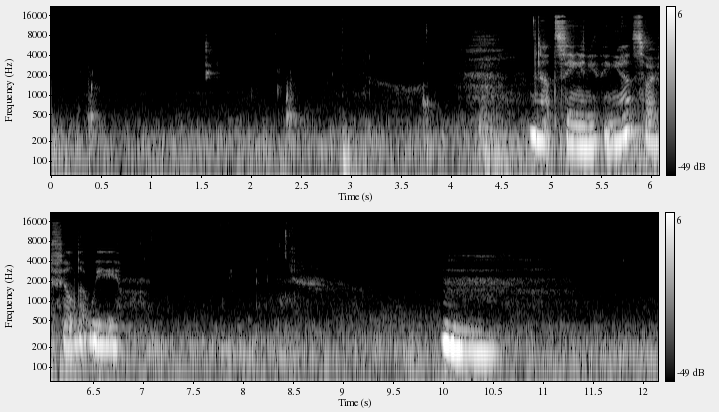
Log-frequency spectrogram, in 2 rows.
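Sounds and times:
person sipping water: 1.5s - 3.9s, 7.7s - 8.8s
speech: 4.9s - 6.9s, 10.0s - 10.3s.

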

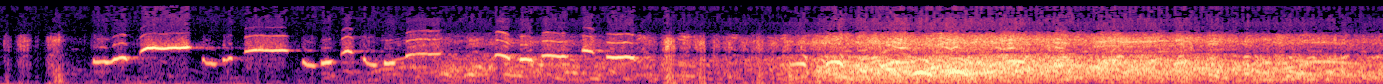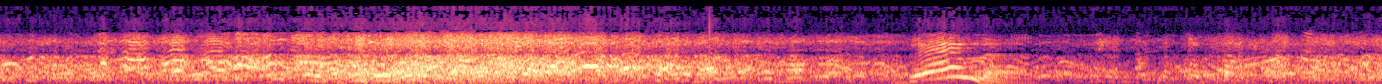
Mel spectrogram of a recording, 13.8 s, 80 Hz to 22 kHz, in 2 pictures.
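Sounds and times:
short bright whistled tune: 0.4s - 4.3s
audience laughter: 1.6s - 13.8s
audience applause: 4.0s - 11.2s.

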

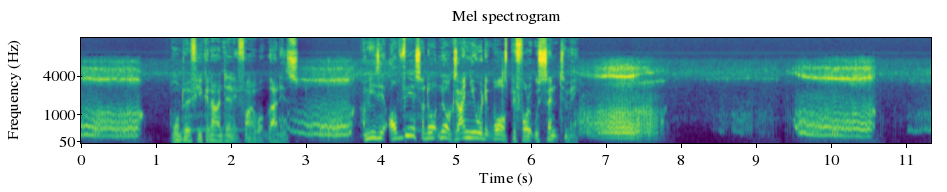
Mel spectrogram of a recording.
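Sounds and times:
domestic cat purring: 0.0s - 4.0s, 6.6s - 7.8s, 8.4s - 11.3s
speech: 1.2s - 7.6s.

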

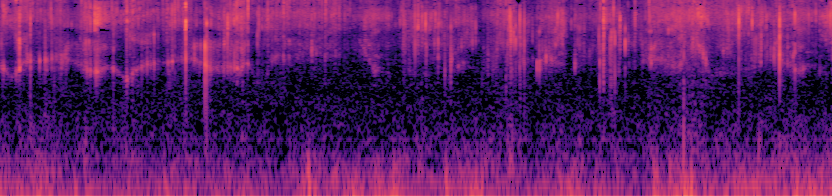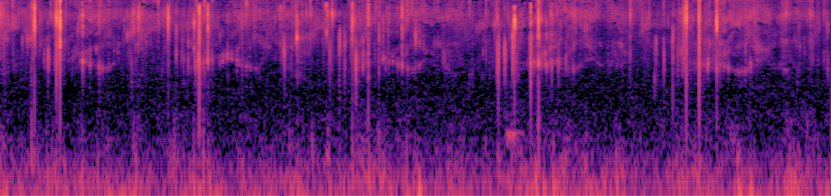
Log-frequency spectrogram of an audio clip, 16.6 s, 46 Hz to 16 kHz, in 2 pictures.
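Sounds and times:
hands squishing gel lotion: 0.0s - 16.6s
sticky clicks and drip-like pops: 6.0s - 16.6s.

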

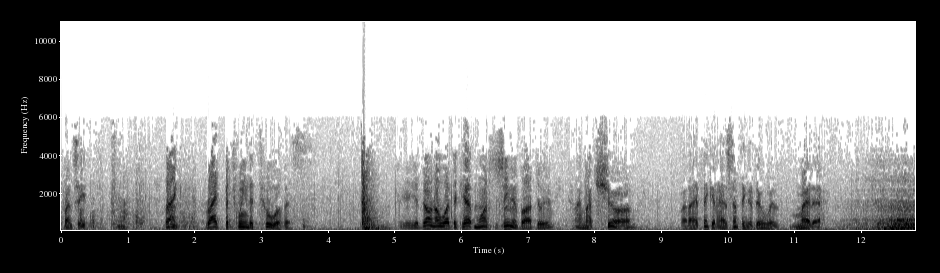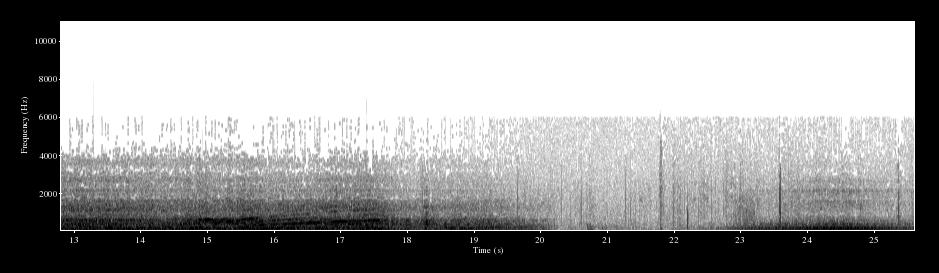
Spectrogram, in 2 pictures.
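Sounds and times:
speech: 0.0s - 3.8s, 5.1s - 8.7s, 9.3s - 11.6s, 12.2s - 12.4s
car engine running: 11.6s - 20.2s, 22.5s - 25.6s.

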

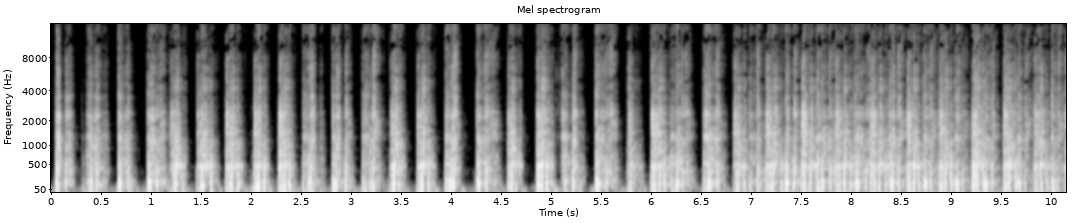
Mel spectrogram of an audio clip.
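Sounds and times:
fingers tapping a cardboard box: 0.0s - 10.1s.

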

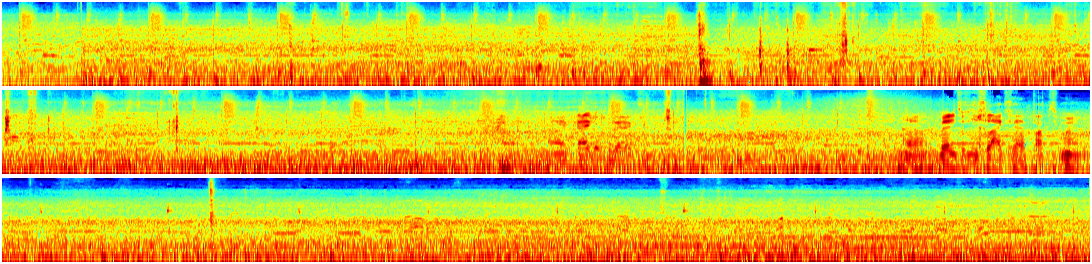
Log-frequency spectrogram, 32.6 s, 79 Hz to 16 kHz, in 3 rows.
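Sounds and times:
heavy highway traffic roar beside a supercharger station: 0.0s - 32.6s
speech: 20.4s - 21.8s.

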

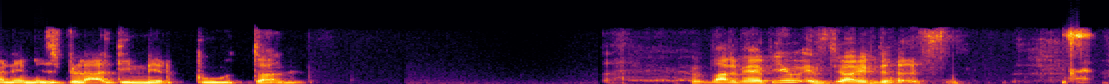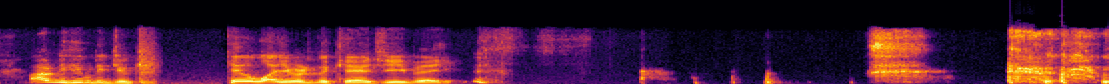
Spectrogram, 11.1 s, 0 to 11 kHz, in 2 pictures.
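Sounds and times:
speech: 0.0s - 1.6s, 3.0s - 8.2s
harsh raspy coughing: 8.8s - 11.0s.

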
